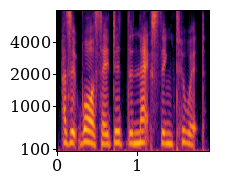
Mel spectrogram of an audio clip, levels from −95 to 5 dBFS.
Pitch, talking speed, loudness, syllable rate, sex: 220 Hz, 315 wpm, -18 LUFS, 5.6 syllables/s, female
